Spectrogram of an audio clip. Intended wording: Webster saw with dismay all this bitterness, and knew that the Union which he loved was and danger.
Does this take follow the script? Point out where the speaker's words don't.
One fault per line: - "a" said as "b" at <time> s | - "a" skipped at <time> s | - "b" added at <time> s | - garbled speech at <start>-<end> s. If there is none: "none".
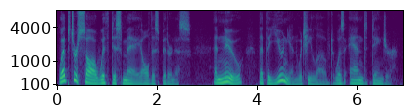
none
